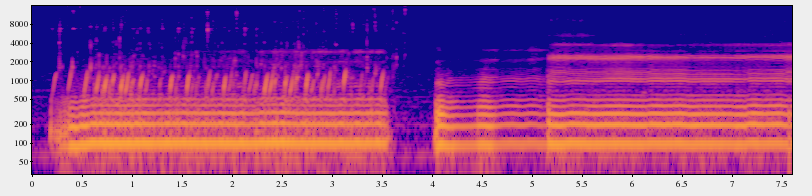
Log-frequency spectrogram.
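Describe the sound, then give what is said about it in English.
As a voice exercise, a steady hum is voiced through a tube into water, with rapid bubbling over the first half. After a brief break, a second sustained hum follows and steps up in pitch. “Can you add voice to it now? Hum with it.”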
